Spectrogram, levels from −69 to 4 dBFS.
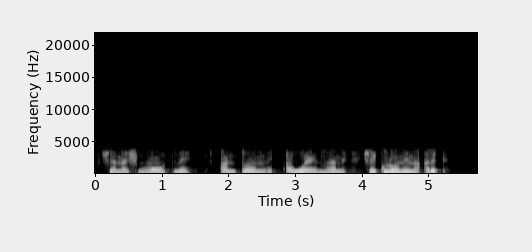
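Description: From start to finish the speech passes through the G.723.1 codec, heavily degraded. The line band runs only from 200 Hz to 3.6 kHz, so the sound is muffled and thin. The hoarse, rough texture and smeared consonants come from a coarse voice model refreshed only every 30 ms, which fits a rate of about 6.3 kbit/s. Plain narrowband filtering would sound dull but clean, without this grainy hoarseness.

At about 2.55 to 2.61 s there is VoIP packet loss concealed by the speech codec. The gap fits a single lost 30 ms frame. The decoder filled it by repeating its last pitch and filter at falling gain, so the sound briefly turns into a fading buzzy tone or coloured noise rather than silence or a click. The voice stays weak or distorted for tens of milliseconds or more just after.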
